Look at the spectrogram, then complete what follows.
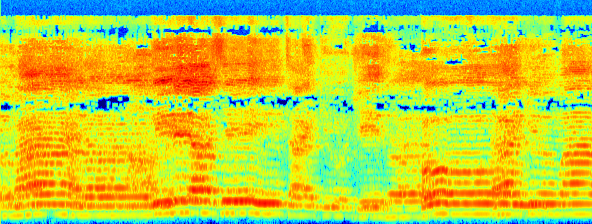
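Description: A man singing a slow, chant-like praise song alone, in long held notes that bend up and down, with short breaks for breath.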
